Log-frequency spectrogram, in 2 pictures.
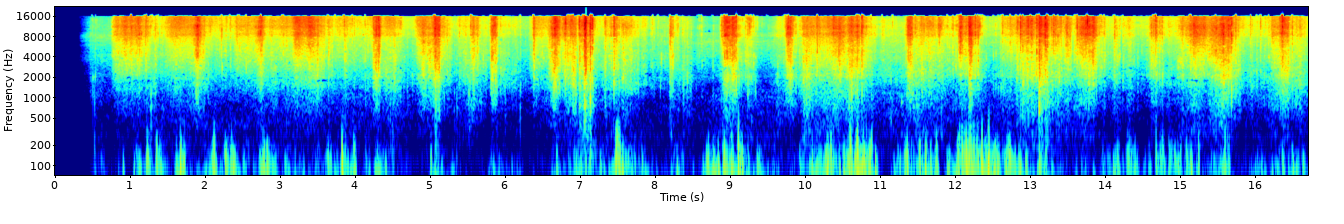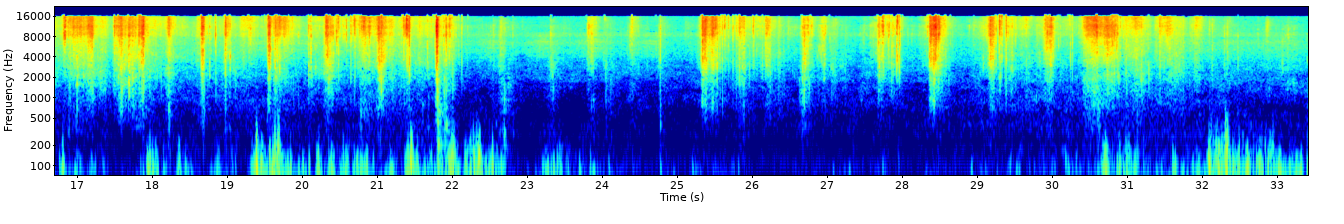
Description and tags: Basically a soundtrack of someone bush-walking. Contains noises such as grass rustling, leaves and foliage being pushed aside and sticks crunching underfoot, etc.. Sorry about the wind in the mic occasionally.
